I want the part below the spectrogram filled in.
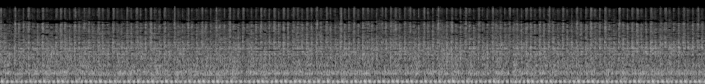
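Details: Yamaha RXZ two-stroke stored long and run once a year, started with one kick after fresh engine oil, petrol and 2T oil: steady, slightly choppy even idle with crisp exhaust crackle, no misses; normal idle.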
